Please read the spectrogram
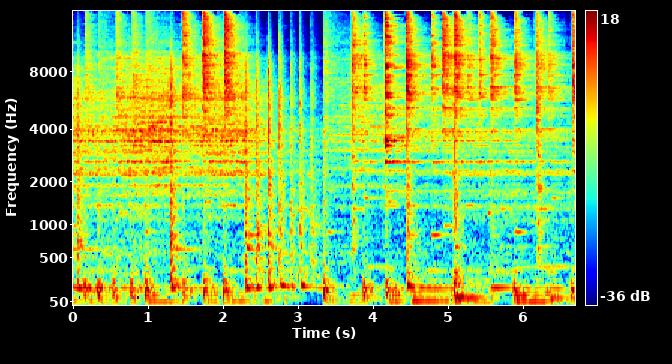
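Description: Jazz drum kit played live in a busy pattern of snare, bass drum and cymbal strokes, with double bass notes underneath.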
